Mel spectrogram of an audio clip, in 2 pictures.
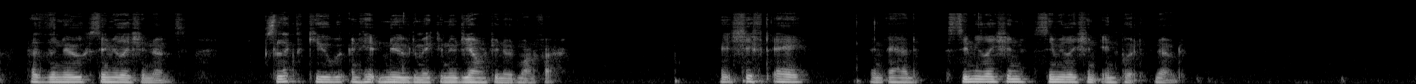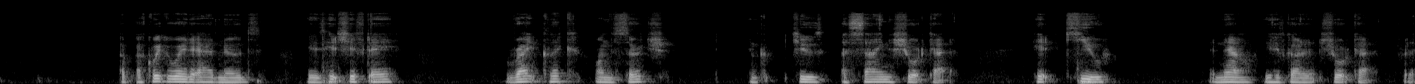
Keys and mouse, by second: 7.3 shift+a, 13.3-14.5 drag, 17.3 shift+a.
